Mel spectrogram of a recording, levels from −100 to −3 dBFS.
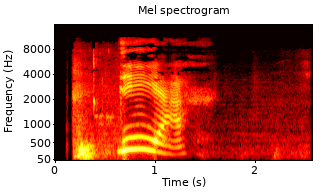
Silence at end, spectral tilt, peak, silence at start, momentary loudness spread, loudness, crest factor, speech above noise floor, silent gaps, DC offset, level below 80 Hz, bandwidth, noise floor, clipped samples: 1.3 s; -5.5 dB/octave; -4 dBFS; 0.2 s; 11 LU; -21 LUFS; 20 dB; 44 dB; none; under 0.1%; -58 dBFS; 11 kHz; -64 dBFS; under 0.1%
